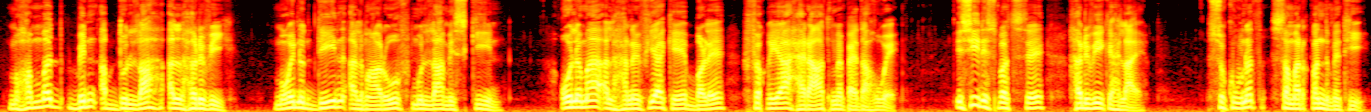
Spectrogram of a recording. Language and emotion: Urdu, neutral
